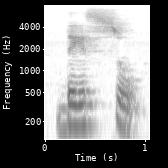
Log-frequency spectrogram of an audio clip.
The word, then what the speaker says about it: desço: A mesma coisa acontece com C com cedilha. Desço. Desço. Na pronúncia desço. Você só tem um som.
